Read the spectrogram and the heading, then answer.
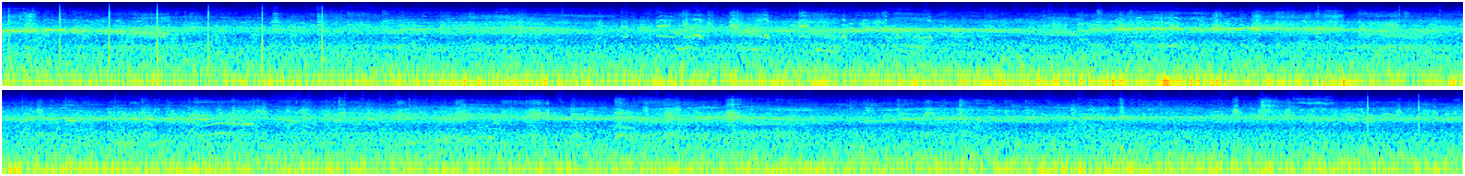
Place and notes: United States - Midway Atoll soundscape ...
Soundscape ... Sand Island ... Midway Atoll ... bird calls from laysan albatross ... bonin petrels ... white terns ... black noddy ... wind thru iron wood trees ... darkness has fallen and bonin petrels arrive in their thousands ... open lavalier mics on mini tripod ...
